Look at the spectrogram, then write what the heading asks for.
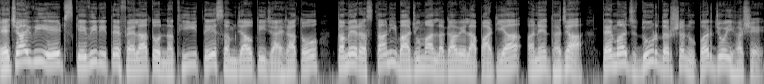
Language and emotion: Gujarati, neutral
